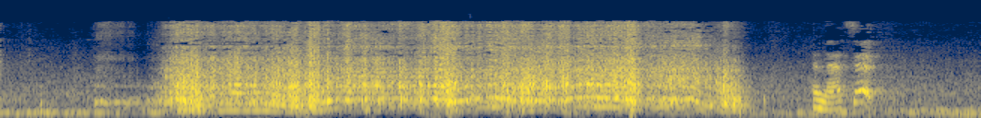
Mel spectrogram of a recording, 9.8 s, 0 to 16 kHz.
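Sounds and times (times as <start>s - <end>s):
blender whirring while blending fruit: 1.0s - 7.6s
speech: 8.2s - 8.9s.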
